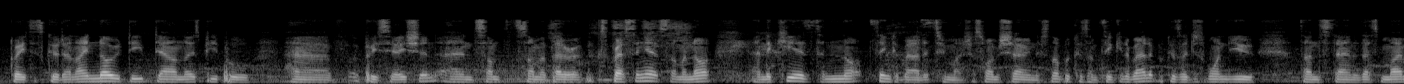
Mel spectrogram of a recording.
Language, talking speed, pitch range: English, 230 wpm, 115-130 Hz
